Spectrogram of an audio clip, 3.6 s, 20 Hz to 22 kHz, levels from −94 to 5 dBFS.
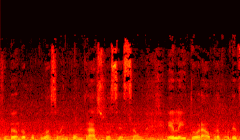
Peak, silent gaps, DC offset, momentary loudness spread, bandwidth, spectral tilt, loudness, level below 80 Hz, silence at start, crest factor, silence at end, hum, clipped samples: -18 dBFS; none; under 0.1%; 6 LU; 16.5 kHz; -5.5 dB/octave; -33 LUFS; -40 dBFS; 0 s; 14 dB; 0 s; none; under 0.1%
